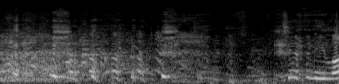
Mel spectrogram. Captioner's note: laughter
